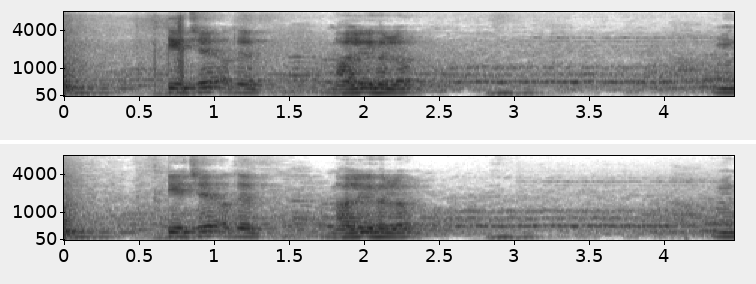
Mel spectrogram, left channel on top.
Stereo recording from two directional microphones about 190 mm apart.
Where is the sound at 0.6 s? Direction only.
10° right (ahead or behind).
